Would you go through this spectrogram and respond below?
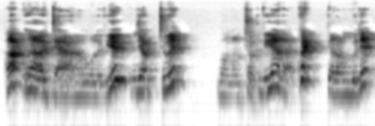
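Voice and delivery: loud, barked orders; fearsome monkey trainer. A narrator's reading. Mister Twit ordering the monkeys to stack up, loud. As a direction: drive them like a circus trainer. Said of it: "fearsome monkey trainer's voice".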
